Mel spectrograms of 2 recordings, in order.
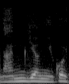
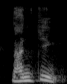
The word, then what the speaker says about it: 난징: 여기서 군사학을 공부하다가 한때 여름방학을 맞아서 잠시 귀국을 했다가 다음 해에는 다시 난징, 남경이라고 그러죠. 한문으로는 남경이고 중국 발음으로는 텐징, 난징, 남경 대학살 사건이 있었던, 거기에 있었던 금능대학에 들어갔죠.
